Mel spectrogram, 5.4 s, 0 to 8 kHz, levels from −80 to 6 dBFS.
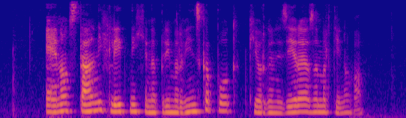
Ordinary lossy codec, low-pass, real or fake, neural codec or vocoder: Opus, 24 kbps; 7.2 kHz; real; none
